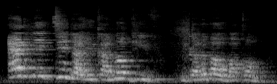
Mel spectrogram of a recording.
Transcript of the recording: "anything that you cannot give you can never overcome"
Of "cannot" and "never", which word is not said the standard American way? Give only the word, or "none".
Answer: never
